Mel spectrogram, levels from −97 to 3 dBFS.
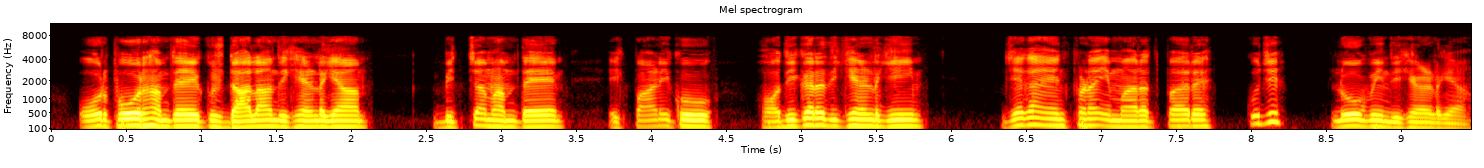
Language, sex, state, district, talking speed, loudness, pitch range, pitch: Garhwali, male, Uttarakhand, Tehri Garhwal, 160 wpm, -18 LUFS, 135-150 Hz, 145 Hz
